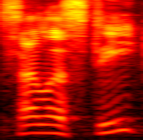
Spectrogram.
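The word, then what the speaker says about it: Celestiq: I asked the guy I asked the salesman how do you say it sell a stick he's like lyric and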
